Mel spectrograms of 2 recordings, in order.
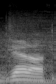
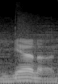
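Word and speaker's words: Jena: got his Carl's Ice Jenna on his I guess they actually pronounce it yenna don't they I think it's pronounced with a with a Y sound I'm pretty sure yeah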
